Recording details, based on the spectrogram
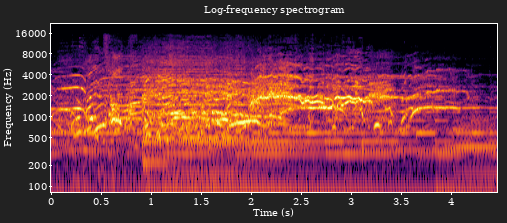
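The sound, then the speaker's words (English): A crowd of Johnny Depp's fans boos and jeers Amber Heard as she leaves the courtroom in Virginia, many voices overlapping in a loud, continuous swell of wavering, drawn-out cries that rise and fall in pitch for several seconds. “Amber is facing the wrath of Depp's fans, who booed her as she left the courtroom in Virginia.”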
